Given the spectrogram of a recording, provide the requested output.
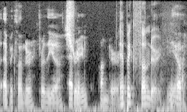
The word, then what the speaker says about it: EP1K_THUND3R: too because it's not correctly spelled? Spell it. It's not PC. It's EP1K_THUND3R.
